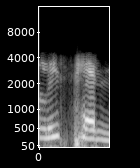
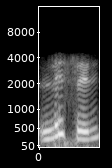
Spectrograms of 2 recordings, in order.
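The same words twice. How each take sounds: First: The word is said literally, following its spelling. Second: The word is said naturally, not letter by letter. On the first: The speaker calls it wrong. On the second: The speaker calls it right.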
